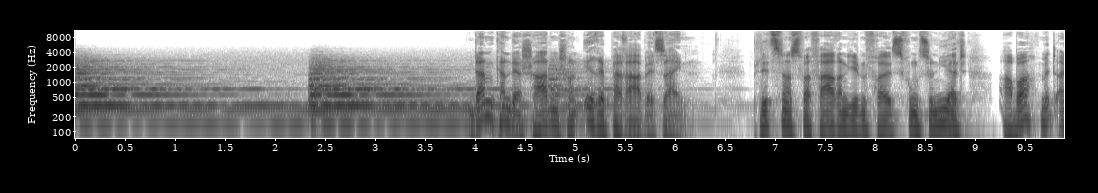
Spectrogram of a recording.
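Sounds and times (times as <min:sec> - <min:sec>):
cracked church bell struck by hand ringing: 0:00.0 - 0:06.4
speech: 0:04.0 - 0:06.2, 0:06.8 - 0:09.8.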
